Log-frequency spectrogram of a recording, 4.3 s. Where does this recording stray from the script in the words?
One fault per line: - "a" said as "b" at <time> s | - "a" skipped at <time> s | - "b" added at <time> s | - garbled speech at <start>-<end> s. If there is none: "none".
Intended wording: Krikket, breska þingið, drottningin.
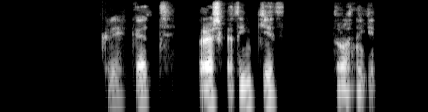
none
